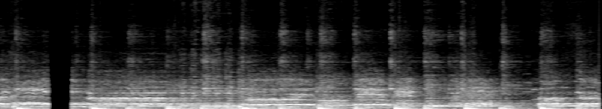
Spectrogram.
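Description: Many voices singing a song together over music with a steady low drum beat, a little over two beats a second. The sound cuts out completely for a moment just under a second in.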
